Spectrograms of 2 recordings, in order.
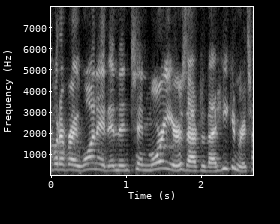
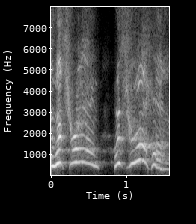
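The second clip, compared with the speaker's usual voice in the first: very high, mock-frantic dad calling out; panicked dad; 4 dB louder, slower than usual. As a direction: imitate a dad rushing out in alarm. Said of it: "he'd come running out and say".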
